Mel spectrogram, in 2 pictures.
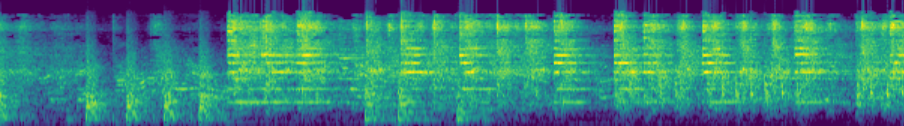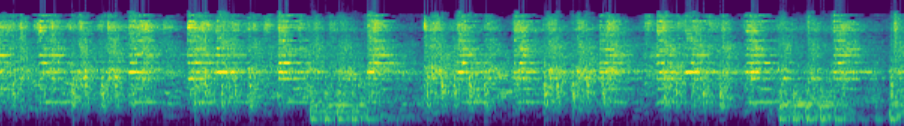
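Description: Chinese lion dance drum and cymbals played live in a fast, continuous beat, with the cymbals ringing over the drum strokes.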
